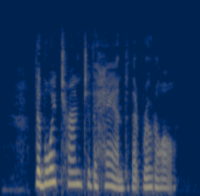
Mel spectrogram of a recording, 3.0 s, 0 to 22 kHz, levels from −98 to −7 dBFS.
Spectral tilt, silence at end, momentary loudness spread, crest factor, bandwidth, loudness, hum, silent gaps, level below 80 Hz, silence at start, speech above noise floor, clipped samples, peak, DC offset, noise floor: -6 dB/octave; 0.4 s; 11 LU; 18 dB; 12 kHz; -44 LUFS; none; none; -82 dBFS; 0.55 s; 32 dB; under 0.1%; -26 dBFS; under 0.1%; -75 dBFS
